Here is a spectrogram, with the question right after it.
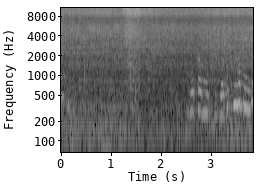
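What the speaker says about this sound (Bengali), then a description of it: "তেল দিয়ে যে ম্যারিনেট করা চিকেনগুলো রেখেছিলাম সেইগুলো আমরা ভেজে নেব" Marinated chicken frying in hot oil in a wok, a loud, steady close-up sizzle and hiss with a brief surge, and a voice talking faintly over it.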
